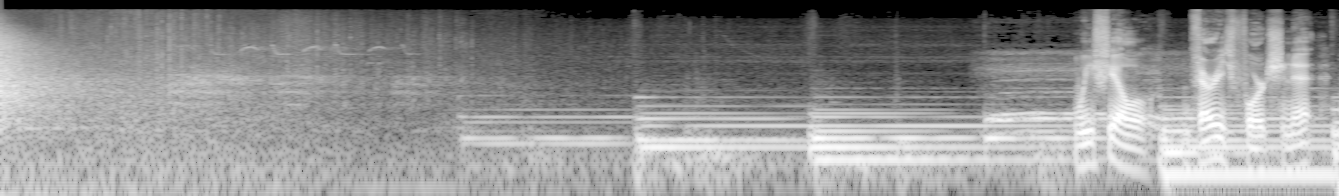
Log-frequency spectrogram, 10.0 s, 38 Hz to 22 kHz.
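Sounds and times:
gunshot echo: 0:00.0 - 0:00.9.

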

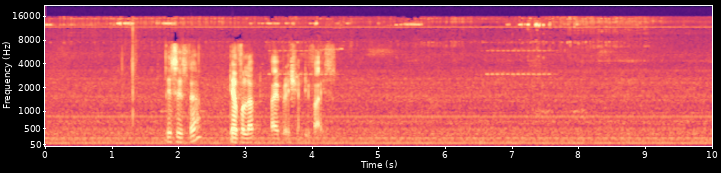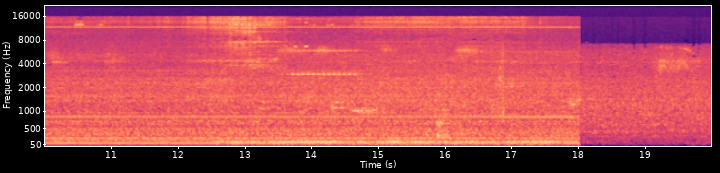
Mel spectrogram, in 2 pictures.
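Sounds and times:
higher machine hum: 0:00.0 - 0:18.0
low machine hum: 0:00.0 - 0:18.0.

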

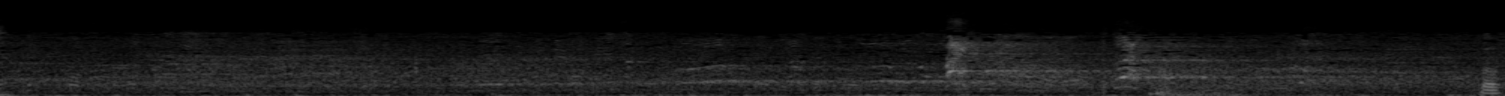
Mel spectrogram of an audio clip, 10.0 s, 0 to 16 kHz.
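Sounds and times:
murmur of hall crowd: 0:00.0 - 0:10.0.

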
